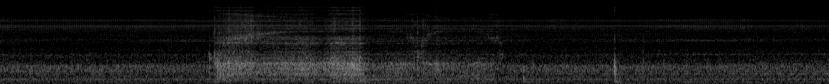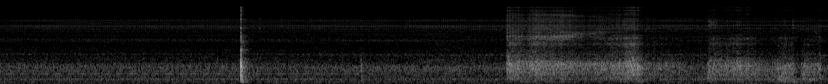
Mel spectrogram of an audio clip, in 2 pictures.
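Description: A small benchtop mill's motor running steadily while a drill bit cuts into a model diesel piston blank in two short spells, about two seconds in and again near the end. A single sharp click comes between them.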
